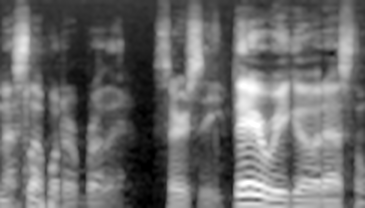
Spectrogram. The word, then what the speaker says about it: Cersei: slept with her brother cersei there we go that's the one seriously rhymes with thirsty now it's time for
